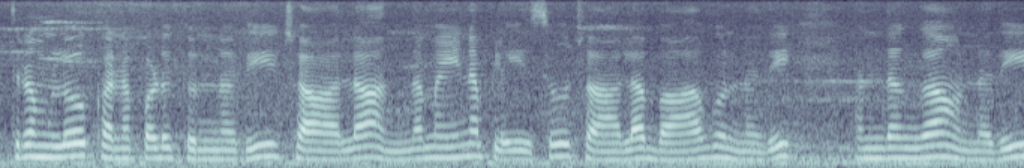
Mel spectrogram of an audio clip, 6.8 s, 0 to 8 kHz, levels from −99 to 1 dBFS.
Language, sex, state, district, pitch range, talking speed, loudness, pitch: Telugu, male, Andhra Pradesh, Krishna, 165-200 Hz, 90 wpm, -16 LUFS, 180 Hz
